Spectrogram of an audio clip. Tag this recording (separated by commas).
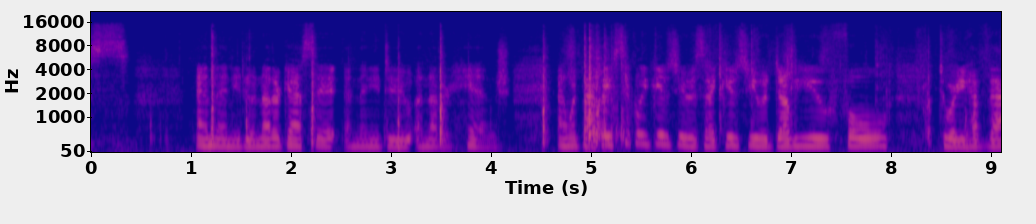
Speech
